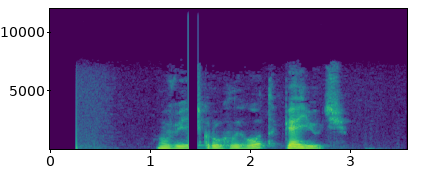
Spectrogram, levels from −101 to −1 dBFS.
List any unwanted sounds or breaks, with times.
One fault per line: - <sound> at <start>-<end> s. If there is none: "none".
- dropout at 1.4-1.5 s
